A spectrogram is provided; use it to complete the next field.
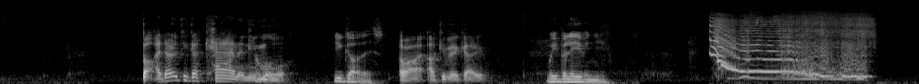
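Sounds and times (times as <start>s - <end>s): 
speech: 1.6s - 6.2s
person imitating an elephant's trumpet: 7.1s - 8.8s.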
